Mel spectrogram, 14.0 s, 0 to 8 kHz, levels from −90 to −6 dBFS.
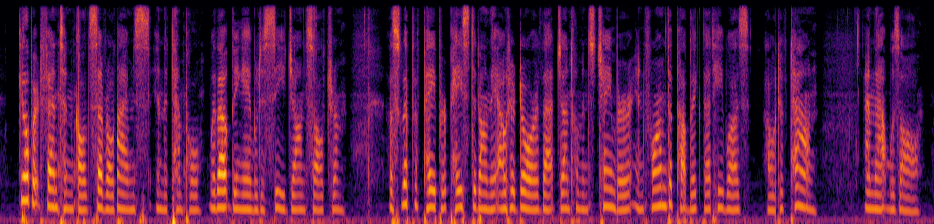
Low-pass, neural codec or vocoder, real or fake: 7.2 kHz; none; real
